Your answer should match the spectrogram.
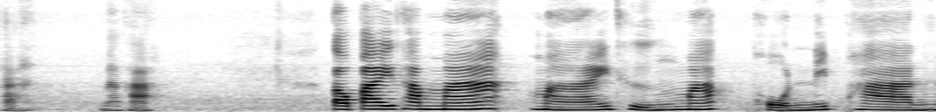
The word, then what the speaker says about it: ธรรม: นั้น อัน ประเสริฐ ซึ่ง ทำ นั้น อัน ประเสริฐ ธรรม ใน ที่ นี้ หมาย ถึง มรรคผล และ นิพพาน ค่ะ ทำ หรือ คน ไทย ช่อง อ่าน ว่า ธรรมะ ได้ นะ คะ ต่อ ไป นะ คะ ธรรมะ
